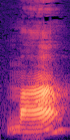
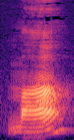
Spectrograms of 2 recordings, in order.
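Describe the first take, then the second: First: The pitch rises, like asking a question. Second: The pitch rises, like asking a question.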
